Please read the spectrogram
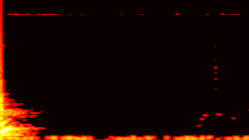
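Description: The end of a man's spoken sentence, then near silence: room tone with no audible switch click.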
